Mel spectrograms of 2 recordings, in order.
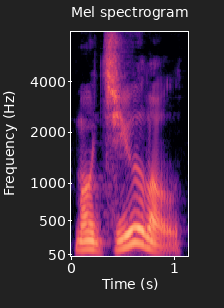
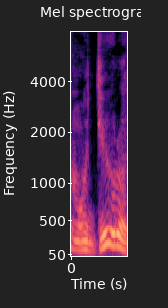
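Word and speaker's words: modulo: マイナスを持って MODO モジュロていう発音するのかな本当は私モデロって言っちゃうんですけどモジュロモモジュロみたいな感じですねの次に NEXT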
